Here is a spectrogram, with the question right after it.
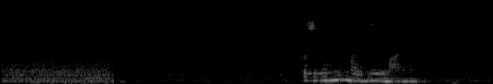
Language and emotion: Russian, neutral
